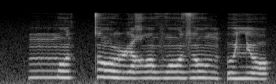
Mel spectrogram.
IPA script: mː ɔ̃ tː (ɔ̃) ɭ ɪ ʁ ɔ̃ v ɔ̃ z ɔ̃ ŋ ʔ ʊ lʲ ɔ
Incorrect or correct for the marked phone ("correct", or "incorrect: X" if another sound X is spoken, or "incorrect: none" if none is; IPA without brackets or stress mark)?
correct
